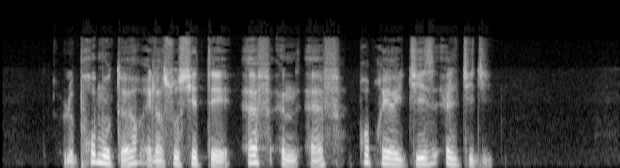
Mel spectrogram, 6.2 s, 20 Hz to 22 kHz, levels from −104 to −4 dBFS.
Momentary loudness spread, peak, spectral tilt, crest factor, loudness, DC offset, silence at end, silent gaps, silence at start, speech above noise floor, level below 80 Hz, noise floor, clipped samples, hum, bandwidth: 11 LU; -4 dBFS; -6 dB/octave; 18 dB; -20 LUFS; under 0.1%; 1.3 s; none; 0.65 s; 56 dB; -62 dBFS; -75 dBFS; under 0.1%; none; 9 kHz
